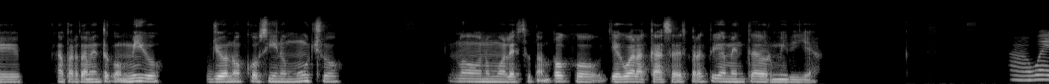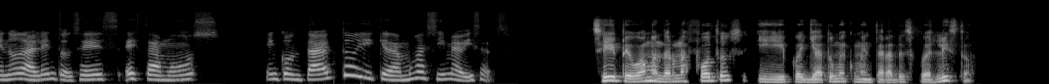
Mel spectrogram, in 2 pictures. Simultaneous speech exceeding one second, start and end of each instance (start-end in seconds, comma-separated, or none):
none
